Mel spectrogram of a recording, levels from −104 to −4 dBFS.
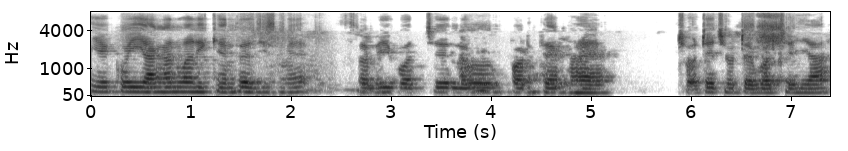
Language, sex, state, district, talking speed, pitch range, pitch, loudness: Hindi, male, Bihar, East Champaran, 130 wpm, 150-170 Hz, 160 Hz, -24 LUFS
